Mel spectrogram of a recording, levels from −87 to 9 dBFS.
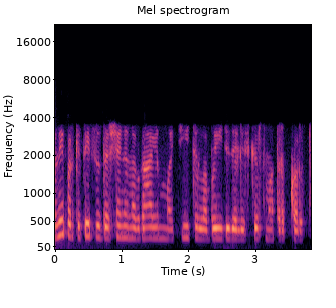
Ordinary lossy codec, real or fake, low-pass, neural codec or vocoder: MP3, 64 kbps; real; 7.2 kHz; none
